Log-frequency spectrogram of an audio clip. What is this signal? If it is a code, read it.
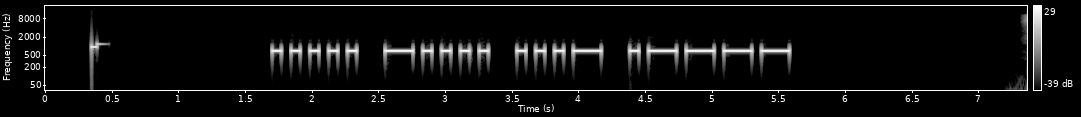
Morse code, heard as a keyed tone, about 17 wpm, 700 Hz. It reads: 56V1
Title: Four Challenging Letter-Number Combinations 17wpm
